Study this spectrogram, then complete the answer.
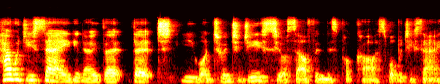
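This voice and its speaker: At a moderate pace, a woman speaks in a southern English accent. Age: 50s. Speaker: podcast host. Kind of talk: casual interview.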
